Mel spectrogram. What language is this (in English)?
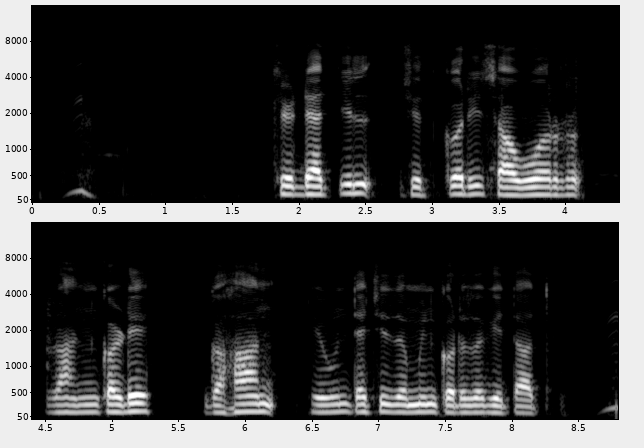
Marathi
